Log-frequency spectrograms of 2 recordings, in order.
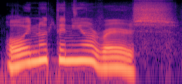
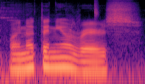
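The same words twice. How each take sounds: First: Sing-song slow complaint; drawn-out high. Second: Said in the usual way. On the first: Pretend. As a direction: stretch it out up high as if announcing. Says the same line twice.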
